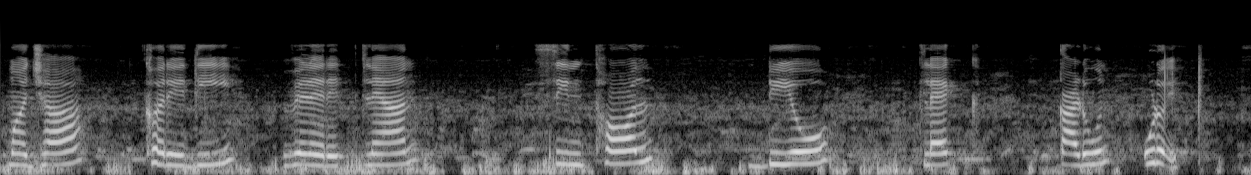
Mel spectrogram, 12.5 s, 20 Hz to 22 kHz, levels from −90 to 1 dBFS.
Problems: background sounds at intervals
